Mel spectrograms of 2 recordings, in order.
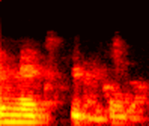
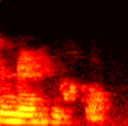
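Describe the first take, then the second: First: "Mexico" with the X said as "ks"; "Mexico" with a hard "ks" in the middle. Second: "Mexico" with the X said as a breathed "h"; "Mexico" with an "h" sound in the middle. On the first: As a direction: say "Mexico" as MEK-see-ko. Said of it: "generally X should say". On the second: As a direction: say "Mexico" the Spanish way, MEH-hee-ko. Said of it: "they say Mexico for some reason". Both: Shown as a demonstration.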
